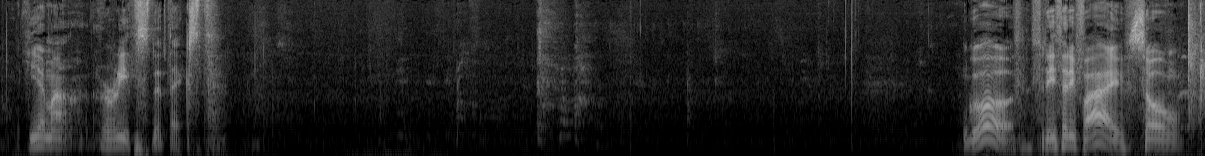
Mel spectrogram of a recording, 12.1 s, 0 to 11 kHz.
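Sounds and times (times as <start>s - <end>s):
person coughing: 5.3s - 6.2s.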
